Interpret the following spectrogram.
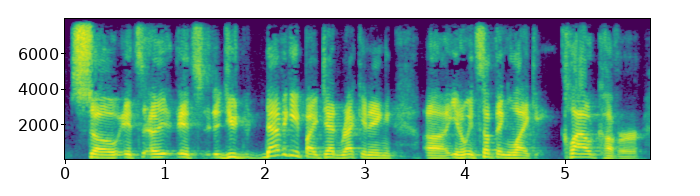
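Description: A man's voice: fairly high pitch, animated, normal speed, sharp tone, muffled recording. A man hosting a casual film discussion podcast, explaining things and often checking in with rhetorical questions. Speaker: podcast host.

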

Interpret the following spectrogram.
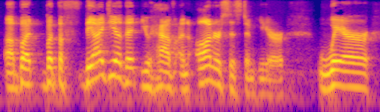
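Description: A man co-hosting a podcast in casual, analytical discussion, thinking aloud haltingly and often checking in with "right?". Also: fairly high pitch, animated, sharp tone, muffled recording. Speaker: podcast co-host.

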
